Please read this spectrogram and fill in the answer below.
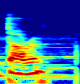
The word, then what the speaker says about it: Durham: She's from Durham University, or Durham. I keep saying it wrong.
